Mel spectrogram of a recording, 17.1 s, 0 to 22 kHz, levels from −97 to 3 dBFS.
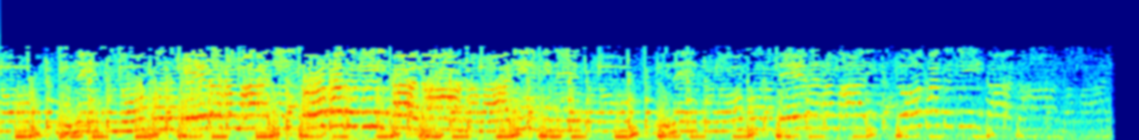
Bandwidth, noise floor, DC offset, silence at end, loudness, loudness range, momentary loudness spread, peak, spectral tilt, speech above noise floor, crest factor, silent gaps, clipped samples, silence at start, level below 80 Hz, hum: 5.8 kHz; -41 dBFS; under 0.1%; 0.4 s; -16 LUFS; 12 LU; 14 LU; -2 dBFS; -11 dB/octave; 26 dB; 14 dB; none; under 0.1%; 0 s; -38 dBFS; none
